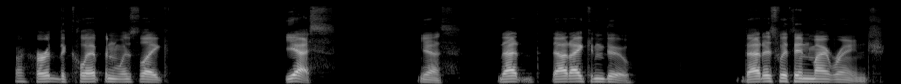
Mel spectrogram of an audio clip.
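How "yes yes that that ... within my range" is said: normal talking voice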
